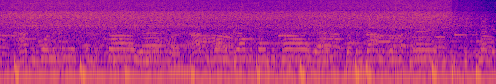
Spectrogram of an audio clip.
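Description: Shrimp sizzling loudly in a hot pan with Asian-style orange sauce, a dense continuous hiss broken by a regular series of sharp clinks and taps from stirring.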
